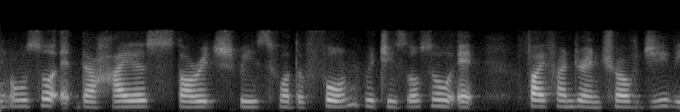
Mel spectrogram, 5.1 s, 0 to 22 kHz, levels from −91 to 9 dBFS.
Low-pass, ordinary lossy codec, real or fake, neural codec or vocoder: 7.2 kHz; Opus, 24 kbps; fake; codec, 24 kHz, 0.9 kbps, WavTokenizer, large speech release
